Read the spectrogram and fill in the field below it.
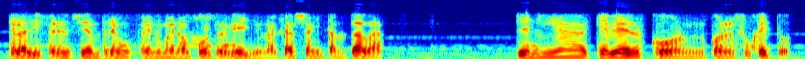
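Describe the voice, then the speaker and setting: A middle-aged man with a Spanish accent speaks in a low voice, laying out his ideas step by step and often restarting his phrases. He is heard through a dry, phone-like remote line with faint music underneath. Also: no echo. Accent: Spanish from Spain. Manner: measured, explains step by step with restarts. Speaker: paranormal investigator guest. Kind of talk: interview answers, explanatory.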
